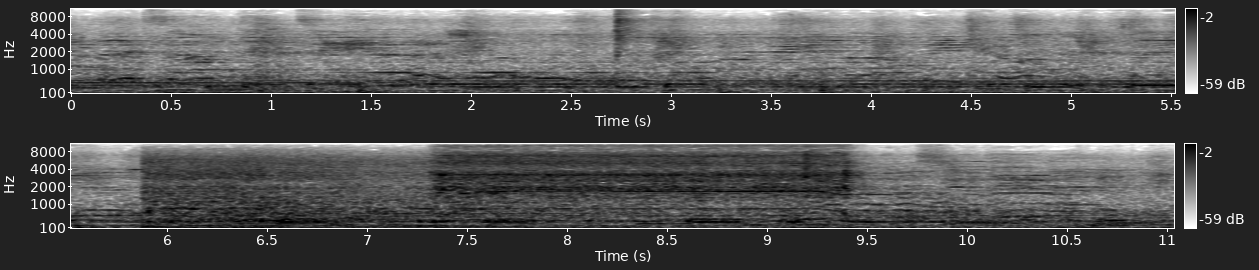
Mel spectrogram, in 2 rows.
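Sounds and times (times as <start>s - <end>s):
background music: 0.0s - 11.0s
cordless screwdriver whining: 7.3s - 9.6s.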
